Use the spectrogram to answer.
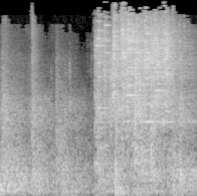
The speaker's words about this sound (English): They're putting glass in, dear.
